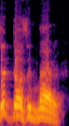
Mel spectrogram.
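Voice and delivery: loud, high, drawn-out wrestler catchphrase; The Rock. Acted. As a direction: boom it out slowly like a showboating wrestler. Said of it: "it's the Rock voice".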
